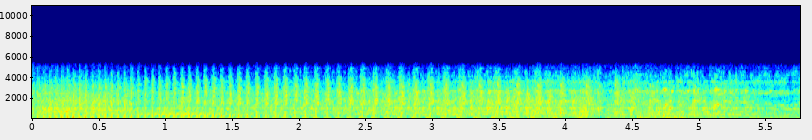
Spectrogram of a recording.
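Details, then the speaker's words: 1989/1990 Wheel Horse 312-8 Classic garden tractor unused 4–5 years, lubricated via oil in cylinder: single-cylinder fires and settles into steady, even chugging; starts and runs, stale fuel yet to be drained. "okay she's a runner"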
